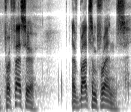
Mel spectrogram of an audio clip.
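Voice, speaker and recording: A man voicing a composed, dry-humored young investigator in a video game, measured and deadpan. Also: mid-range voice, slight background noise. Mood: composed, formal.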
